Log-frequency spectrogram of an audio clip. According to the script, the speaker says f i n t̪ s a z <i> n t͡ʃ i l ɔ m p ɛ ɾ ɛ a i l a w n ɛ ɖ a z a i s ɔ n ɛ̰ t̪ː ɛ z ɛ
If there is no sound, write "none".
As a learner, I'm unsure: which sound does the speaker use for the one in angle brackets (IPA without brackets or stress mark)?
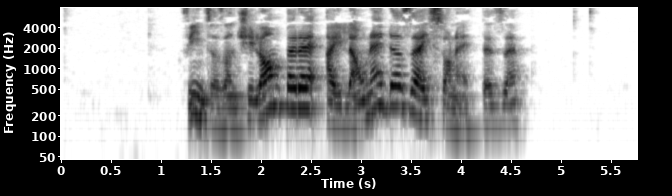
a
